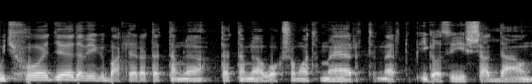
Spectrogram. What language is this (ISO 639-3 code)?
hun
